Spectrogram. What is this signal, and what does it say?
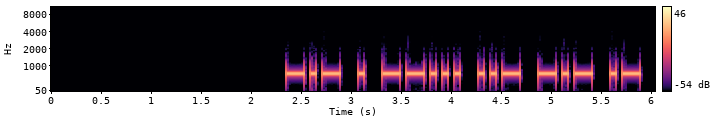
Morse code, heard as a keyed tone, about 20 wpm, 700 Hz. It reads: KE7UKA
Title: USA Call Signs - 6 Characters - Repeated 2x - 20wpm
